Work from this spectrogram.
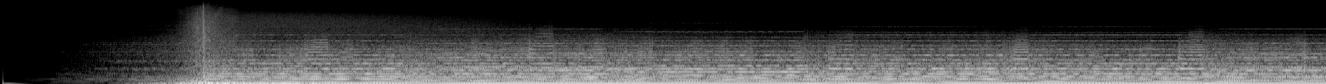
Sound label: melodic techno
